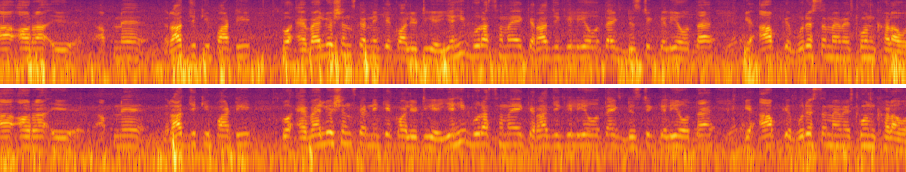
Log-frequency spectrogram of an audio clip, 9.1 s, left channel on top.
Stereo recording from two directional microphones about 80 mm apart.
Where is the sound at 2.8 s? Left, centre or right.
Left.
